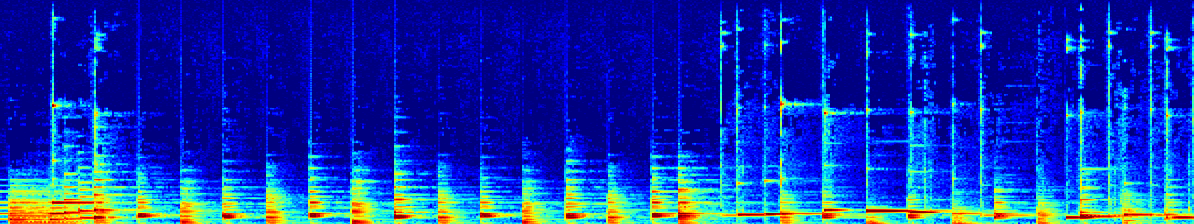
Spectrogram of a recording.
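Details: Piano or electric keyboard music plays a simple repeated melody of bell-like notes, with no animal sound heard.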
